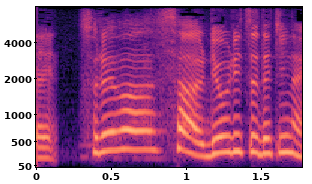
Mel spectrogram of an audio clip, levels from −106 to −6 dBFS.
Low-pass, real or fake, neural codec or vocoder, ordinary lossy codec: none; real; none; none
